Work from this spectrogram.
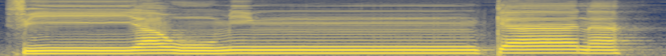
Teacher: Huruf tanwin in pada huruf min bertemu huruf ka maka kita dengungkan dan kita samarkan ya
